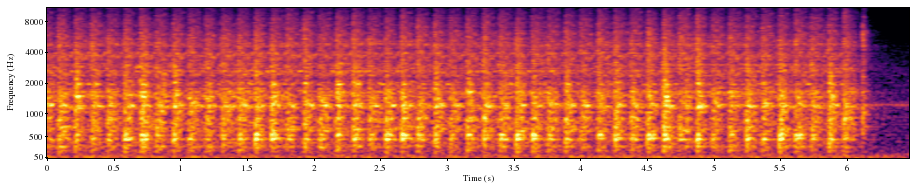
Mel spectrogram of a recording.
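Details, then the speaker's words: Garage-rebuilt GM LS engine, cranked repeatedly to try to prime the oil pump, which was forgotten before installation: even, unbroken starter cranking that never catches, then stops. No oil pressure, pump not primed. "all right so what's going on is i have not been able to prime the pump no matter how many times i crank the engine over"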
